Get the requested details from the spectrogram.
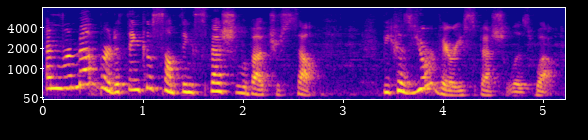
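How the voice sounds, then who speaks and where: Her pitch swoops wildly as this middle-aged host, speaking fairly quickly in a higher voice, runs a craft lesson for small children. She explains each idea simply and encourages them along. The recording has an echoey room sound and faint noise behind it.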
